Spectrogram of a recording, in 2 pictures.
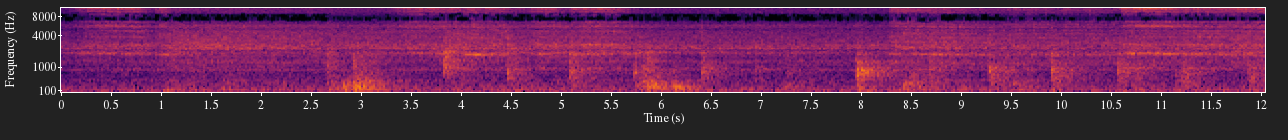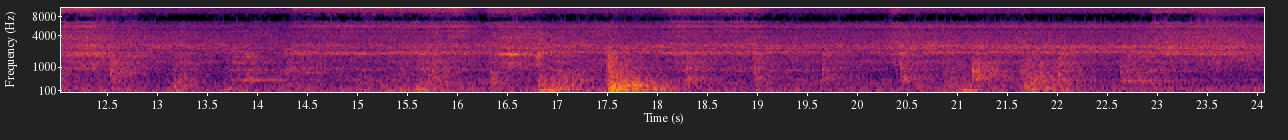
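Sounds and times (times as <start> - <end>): bandsaw cutting fish: 2.8 - 6.7, 8.0 - 13.1
knocks: 8.0 - 13.4.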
